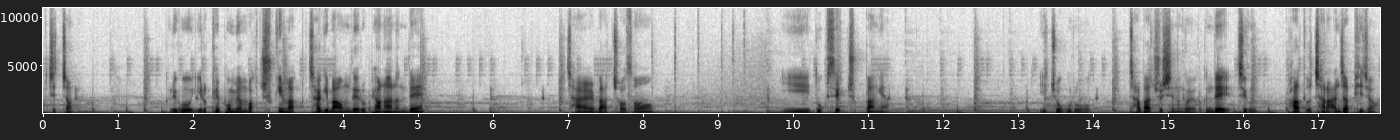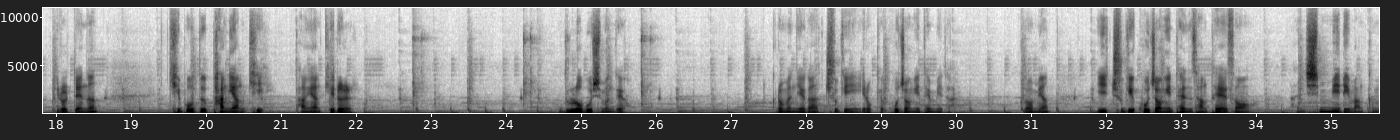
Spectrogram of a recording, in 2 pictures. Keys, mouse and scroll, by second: 4.9 middle click, 22.8 Left, 24.3 Right.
